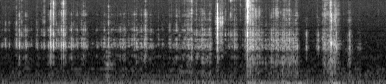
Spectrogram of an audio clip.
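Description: A steel utility knife scrapes and slices curls off a handheld solid blue glitter soap bar that is partly carved down to white soap. The result is quiet, bright, gritty scraping with several short, crisp crunchy clicks that stand out, the loudest near the middle of the clip.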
